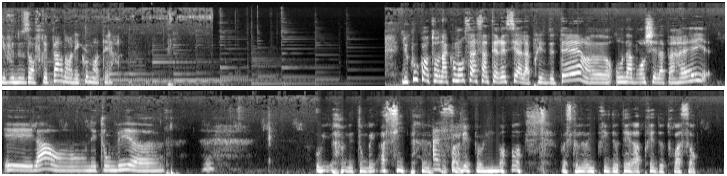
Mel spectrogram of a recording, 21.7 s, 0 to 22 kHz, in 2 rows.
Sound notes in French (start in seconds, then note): 13.8 soupir; 16.9 rires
